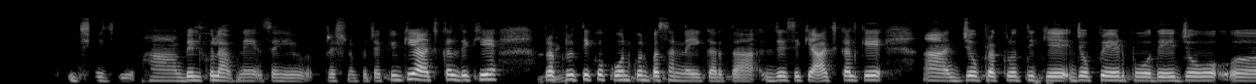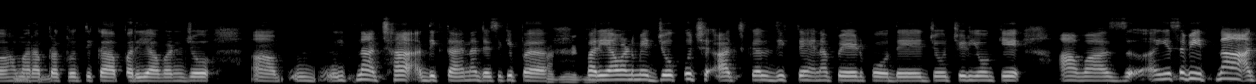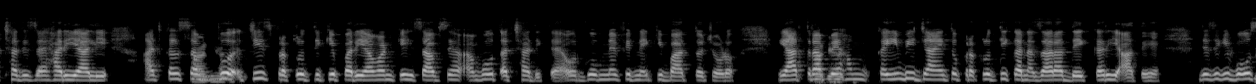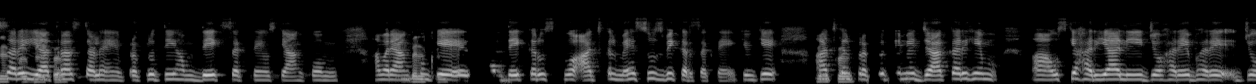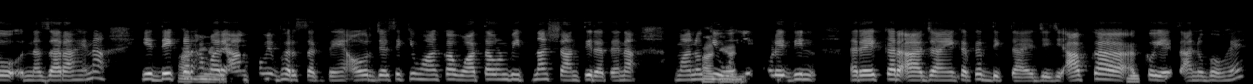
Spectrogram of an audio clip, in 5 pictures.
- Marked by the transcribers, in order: static; horn; other background noise
- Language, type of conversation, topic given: Hindi, unstructured, आपको प्रकृति में सबसे सुंदर चीज़ कौन-सी लगती है?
